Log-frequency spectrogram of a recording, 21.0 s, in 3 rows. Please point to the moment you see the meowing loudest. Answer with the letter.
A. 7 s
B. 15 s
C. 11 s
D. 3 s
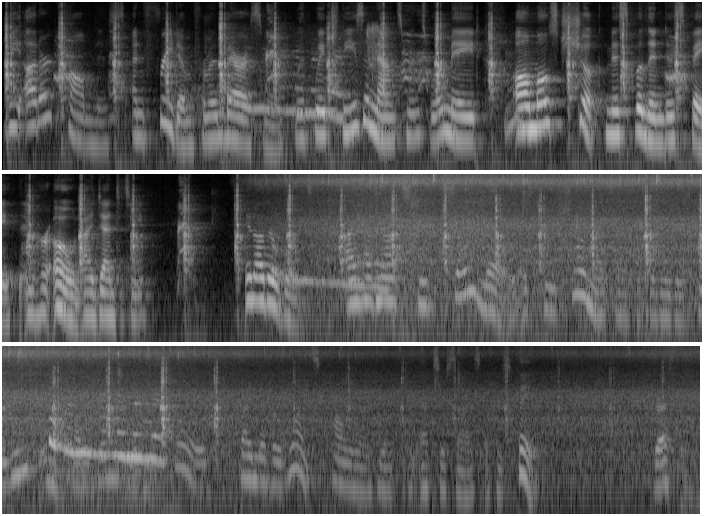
B.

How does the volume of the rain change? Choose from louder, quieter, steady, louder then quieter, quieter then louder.
quieter.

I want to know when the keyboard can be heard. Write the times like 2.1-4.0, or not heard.
not heard.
